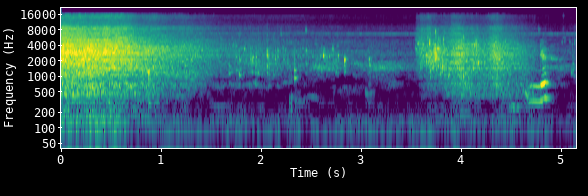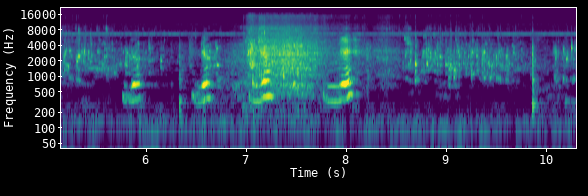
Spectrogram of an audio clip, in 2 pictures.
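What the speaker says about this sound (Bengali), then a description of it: "আমি চার বাটি জল দেব।" Water is poured into a pot of sugar to make syrup for rasgulla, with splashes and pouring bursts, then dripping and gurgling close by while someone talks over it.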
